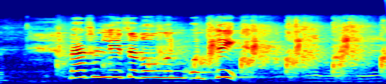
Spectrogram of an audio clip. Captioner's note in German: Beifall bei der LINKEN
